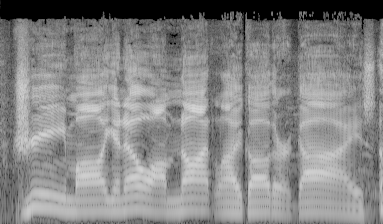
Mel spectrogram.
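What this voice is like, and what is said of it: Imitated character voice, drunken-sounding. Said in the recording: “This is ... I've been drinking voice. Or are you just actually imitating the Waldo thing?”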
